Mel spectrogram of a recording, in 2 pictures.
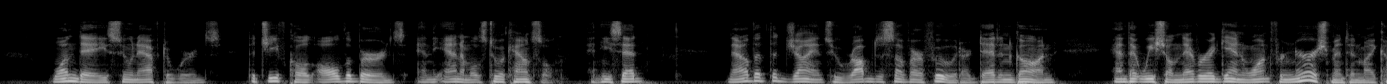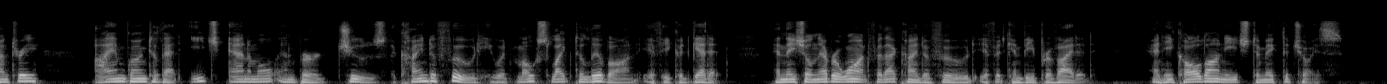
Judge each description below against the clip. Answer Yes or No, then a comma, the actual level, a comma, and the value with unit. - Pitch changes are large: No, average, 4.1 semitones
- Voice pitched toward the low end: Yes, low, 115 Hz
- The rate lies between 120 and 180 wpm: No, fast, 205 wpm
